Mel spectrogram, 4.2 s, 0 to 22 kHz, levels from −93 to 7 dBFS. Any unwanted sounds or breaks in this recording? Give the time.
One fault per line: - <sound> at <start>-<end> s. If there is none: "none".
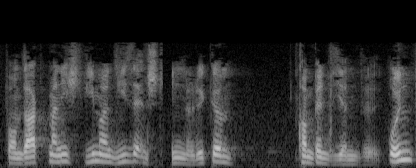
- dropout at 1.6-1.7 s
